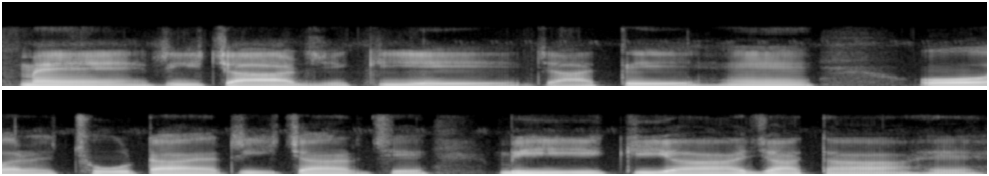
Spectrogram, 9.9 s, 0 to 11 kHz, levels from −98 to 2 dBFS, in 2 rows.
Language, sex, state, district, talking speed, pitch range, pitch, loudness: Hindi, male, Uttar Pradesh, Hamirpur, 75 wpm, 135-145 Hz, 140 Hz, -21 LUFS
